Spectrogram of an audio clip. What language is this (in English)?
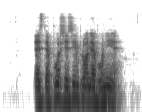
Romanian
